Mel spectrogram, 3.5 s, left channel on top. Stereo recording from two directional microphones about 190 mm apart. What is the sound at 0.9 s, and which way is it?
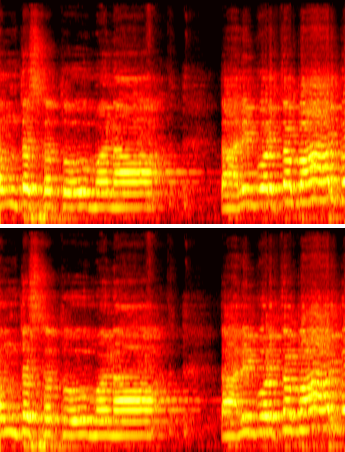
Speech, 15° left (ahead or behind).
